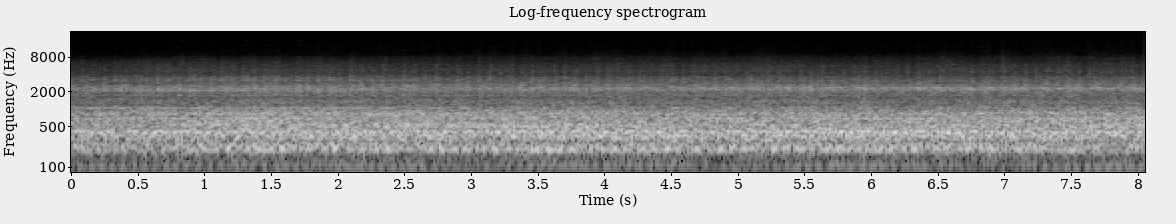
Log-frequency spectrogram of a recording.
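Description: A machine running with a loud, steady mechanical whir that swells in just before and then holds even.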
